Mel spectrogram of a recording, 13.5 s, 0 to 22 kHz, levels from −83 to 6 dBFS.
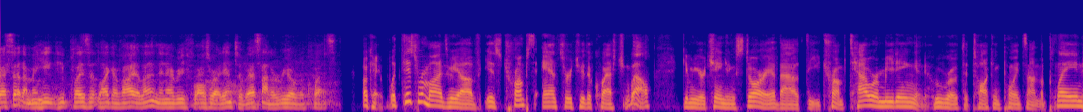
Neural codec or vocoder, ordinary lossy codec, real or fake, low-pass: codec, 16 kHz, 8 kbps, FreqCodec, smaller model; AAC, 48 kbps; fake; 7.2 kHz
